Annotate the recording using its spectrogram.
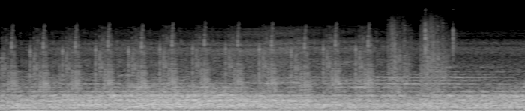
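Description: Footsteps walk at a steady pace on a hard floor.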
